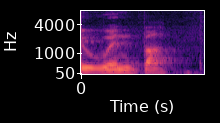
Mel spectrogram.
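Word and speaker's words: དབེན་པ: Parce que le pa, lorsqu'il est préfixé par un ta, donc le pa devient wa. Donc taowa dembuye na yen. Taowa dembuye na en. Bon, c'est un peu compliqué à prononcer, mais bon, c'est wenpa. Ça se dit wenpa parce que c'est wa taowa, wa dembuye. Wena, wenpa, hein, wenpa, le lieu solitaire.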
